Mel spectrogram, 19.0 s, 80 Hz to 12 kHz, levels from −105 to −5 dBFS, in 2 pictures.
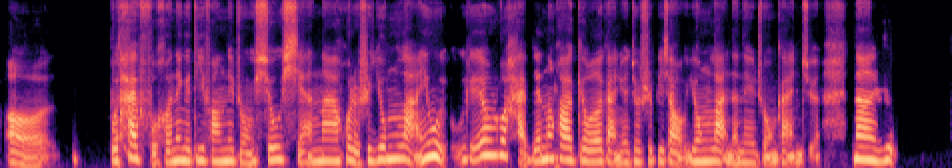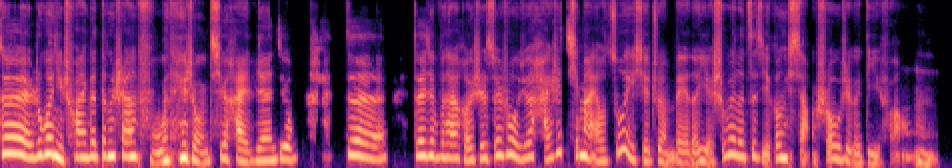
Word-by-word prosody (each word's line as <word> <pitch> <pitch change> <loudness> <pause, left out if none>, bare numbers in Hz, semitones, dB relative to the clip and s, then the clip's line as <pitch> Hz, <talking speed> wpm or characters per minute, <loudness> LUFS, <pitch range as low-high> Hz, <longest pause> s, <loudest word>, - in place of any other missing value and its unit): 呃， - - -1 0.5
不 190 - -2
太 225 +3 +4
符 - - -7
合 170 - -5
那 195 - +2
个 190 - +1
地 200 +1 -3
方 185 -1 -1
那 190 - +1
种 165 -2 -6
休 205 +2 +1
闲 200 -3 -2
呐， 190 0 +1
或 210 - -2
者 175 - -2
是 190 - -3
慵 210 +3 +1
懒， 210 -1 0
因 245 +4 +5
为 235 -6 +3
我 205 - -10
要 270 +6 +2
如 275 - +1
果 275 -1 +2
海 - - -2
边 190 0 -2
的 220 - +2
话， 210 -2 +4
给 190 0 -6
我 180 -1 -1
的 180 - 0
感 175 -2 -2
觉 170 - -5
就 180 +1 -6
是 185 +1 -7
比 180 0 -6
较 170 -2 -1
慵 185 0 -1
懒 185 -1 +1
的 - - -5
那 165 -1 -7
种 - - -5
感 - - -4
觉， - - -9 0.3
那 215 -2 +5
如 195 +2 -2 0.5
对， 305 -3 +7
如 260 +3 +3
果 305 +1 +7
你 260 -5 +9
穿 245 +4 +1
一 - - +3
个 255 - +3
登 265 +1 +4
山 255 -1 +3
服 170 -4 -1
那 240 - +10
种 210 -8 -2
去 230 +5 -1
海 190 -5 +1
边 195 +2 -1
就 215 -1 -1 0.5
对， 250 -7 +2 0.3
对， 270 0 +3
就 270 -1 +1
不 240 - -3
太 235 -1 +1
合 200 -4 -4
适， 225 +3 -3
所 275 +5 -1
以 - - 0
说 290 - -1
我 255 - -1
觉 220 - -5
得 250 - 0
还 210 -5 -5
是 325 +7 -3
起 280 - -4
码 275 -4 +4
要 185 - -3
做 335 - -3
一 265 - -1
些 190 -2 -5
准 185 -3 -7
备 170 -1 -6
的， 165 +1 -6
也 180 -2 -4
是 175 - -6
为 290 +1 0
了 260 - 0
自 250 +2 -5
己 - - -6
更 230 +1 +1
享 - - -3
受 220 - -4
这 200 -3 -5
个 150 -3 -7
地 150 0 -8
方。 - - -12
嗯。 175 +4 -7
210 Hz, 320 characters per minute, -23 LUFS, 185-245 Hz, 0.5 s, 那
